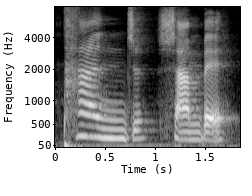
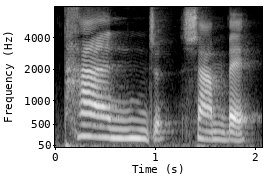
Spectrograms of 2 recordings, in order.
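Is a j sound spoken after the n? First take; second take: yes; yes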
